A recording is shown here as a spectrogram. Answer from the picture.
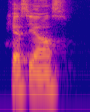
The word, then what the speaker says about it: Castellanos: Another Manfred thing, Nick Castellanos, or how do you say his last name or whatever? – Castellanos.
